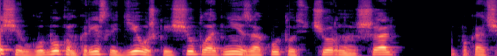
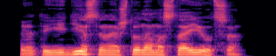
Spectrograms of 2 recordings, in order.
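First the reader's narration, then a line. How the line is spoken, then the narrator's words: Very calm reply. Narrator (Russian): Очень спокойно ответил ей брат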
